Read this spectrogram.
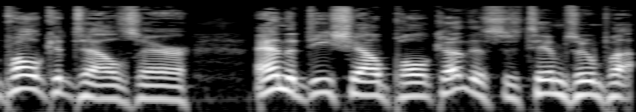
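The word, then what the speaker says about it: Deeshell: That's D-E-E-S-H-E-L-L. The D-Shell Polka. And D rhymes with B.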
